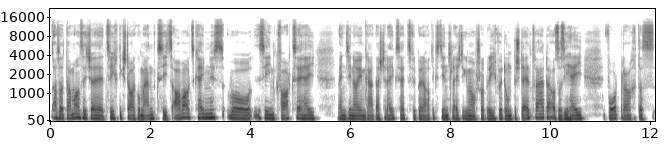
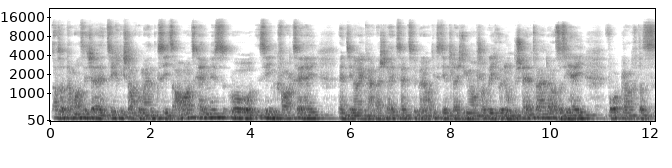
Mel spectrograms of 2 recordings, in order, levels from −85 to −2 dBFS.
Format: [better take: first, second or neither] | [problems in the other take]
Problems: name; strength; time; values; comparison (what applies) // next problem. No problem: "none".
first | off-mic speech; far // room echo; noticeable; dies away in 0.6 s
